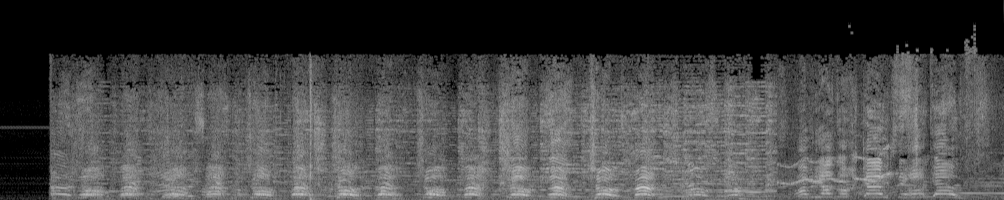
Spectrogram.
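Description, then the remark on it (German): A loud crowd protests the opening of the Mediamarkt store in the Markthalle in Bern, shouting and chanting in a steady, rhythmic pattern, many voices rising and falling together in repeated bursts, with a low rhythmic thumping underneath, as electronic scrap is thrown. “Unter lautem Protest und mit fliegendem Elektroschrott wurde gestern der Mediamarkt in der Berner Markthalle eröffnet.”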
